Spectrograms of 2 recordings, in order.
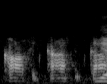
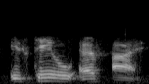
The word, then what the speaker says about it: Kofi: And I know a lot of times in the being in the States, a lot of people pronounce it Kofi. Yeah, yeah. You know? Yeah, man. But it's Kofi.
